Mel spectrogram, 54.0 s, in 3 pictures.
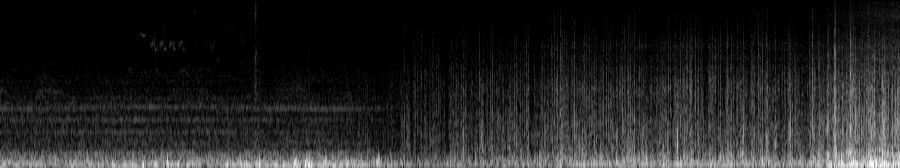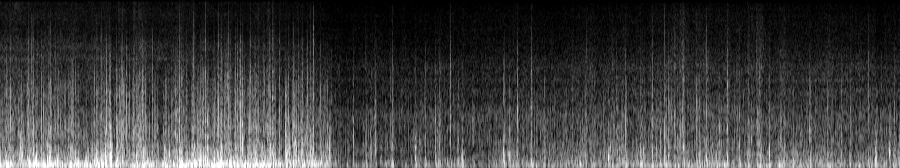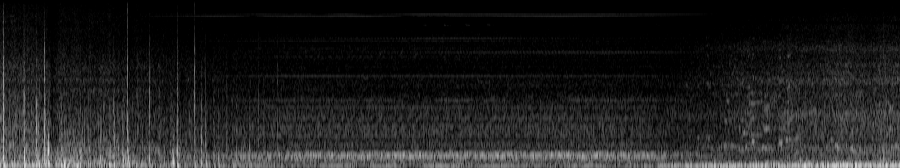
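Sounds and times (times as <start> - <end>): rushing wind noise: 4.4 - 50.5
train wheels rumbling on rails: 7.1 - 40.4, 49.6 - 54.0.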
